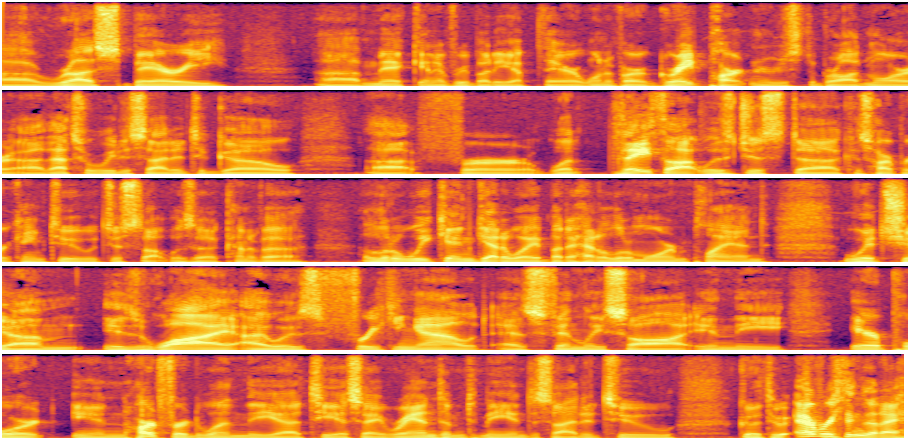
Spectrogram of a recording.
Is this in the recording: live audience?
no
